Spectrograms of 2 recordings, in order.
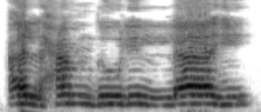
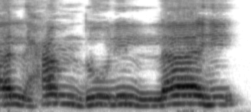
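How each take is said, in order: The two takes are said the same way.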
